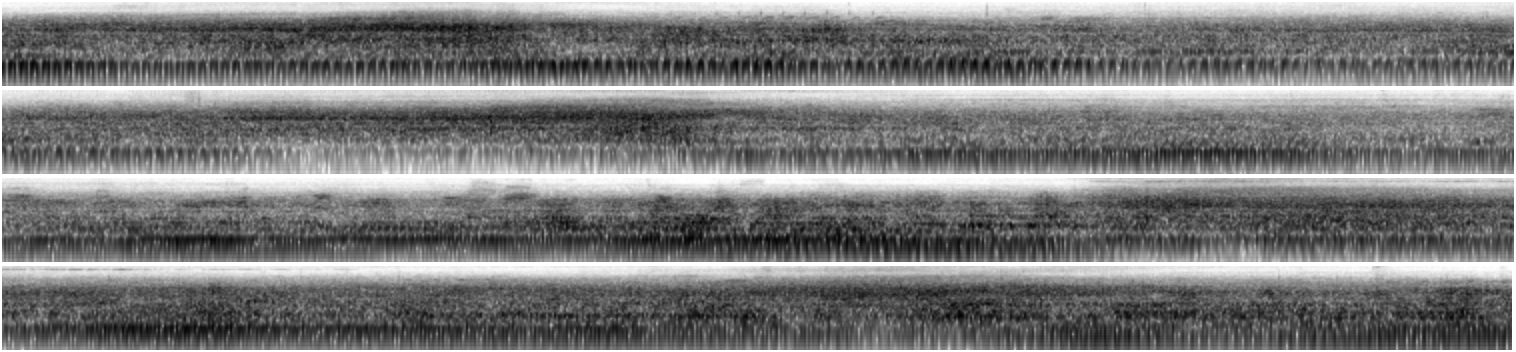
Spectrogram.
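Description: Engine and propeller of a small aerobatic propeller plane, running at varying power through aerobatic manoeuvres. It grows louder and fades several times, swelling about two, ten, twenty and twenty-seven seconds in.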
